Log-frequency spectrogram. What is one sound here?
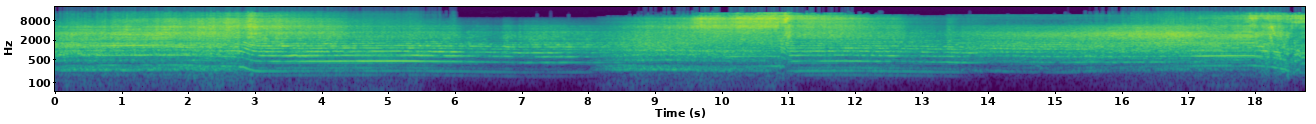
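A racing car engine screams loudly at high revs.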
